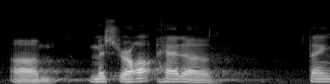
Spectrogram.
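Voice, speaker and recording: With an American accent and ordinary pitch variation, the voice carries audible room echo. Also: man. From Michigan, Dowagiac. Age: 70s. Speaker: resident giving public comment. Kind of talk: public comment at council meeting. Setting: auditorium, public meeting.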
